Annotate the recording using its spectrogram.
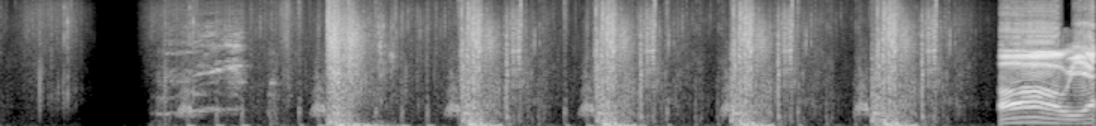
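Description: An axe thuds heavily into a sheep, again and again.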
